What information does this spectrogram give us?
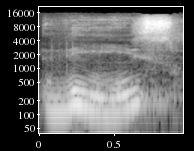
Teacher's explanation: TH sonora, saca la lengua, muérdela suavecito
